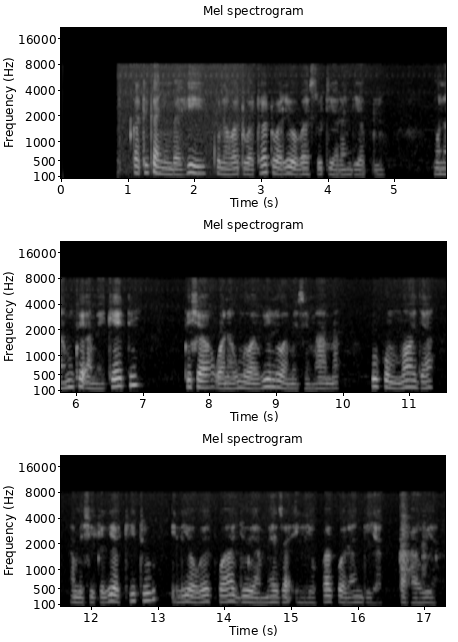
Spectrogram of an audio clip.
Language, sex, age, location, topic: Swahili, female, 36-49, Kisumu, government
